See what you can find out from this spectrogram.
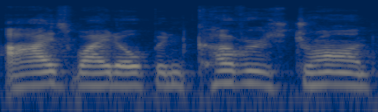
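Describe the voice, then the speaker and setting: A woman's voice: fairly low pitch, flat delivery, measured pace, pushed and bright. A middle-aged woman reading a picture book aloud to children, expressively, drawing out some words. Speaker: read-aloud host. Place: room at home, indoors.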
